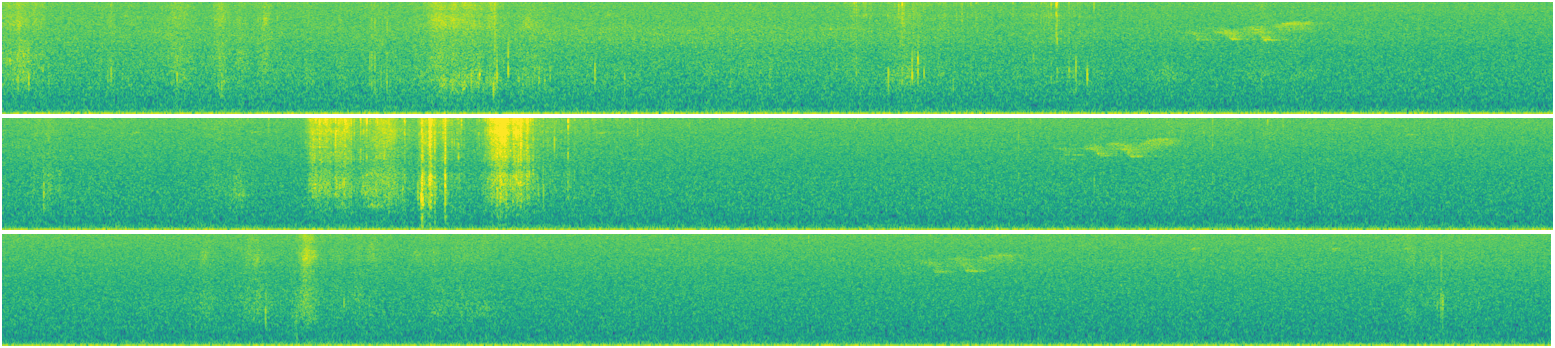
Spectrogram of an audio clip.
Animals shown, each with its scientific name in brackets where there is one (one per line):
Black-throated Blue Warbler (Setophaga caerulescens)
